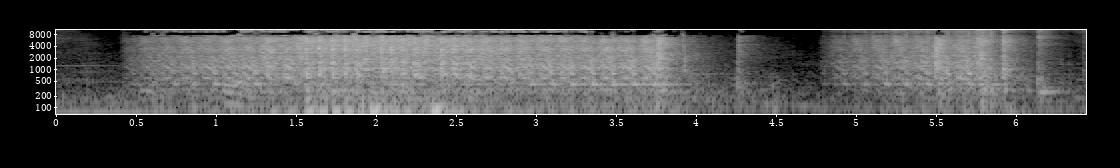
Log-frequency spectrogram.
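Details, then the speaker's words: Ford Fiesta RS Turbo garage find stored 17 years, fuel gauge reading empty; steady starter churning about three turns a second, never firing; crank no start from fuel starvation, fuel pump dead. "The fuel pump's definitely dead, isn't it? Right, let's get on the hunt for a fuel pump then."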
